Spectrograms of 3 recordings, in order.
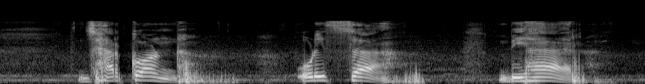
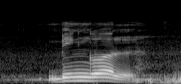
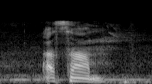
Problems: background sounds at intervals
